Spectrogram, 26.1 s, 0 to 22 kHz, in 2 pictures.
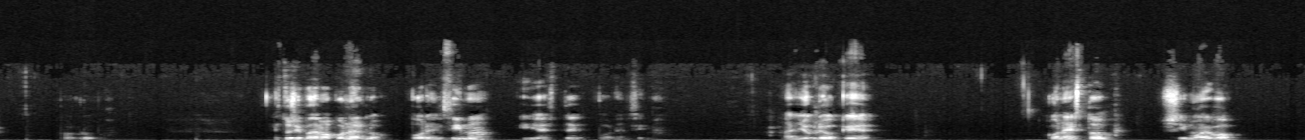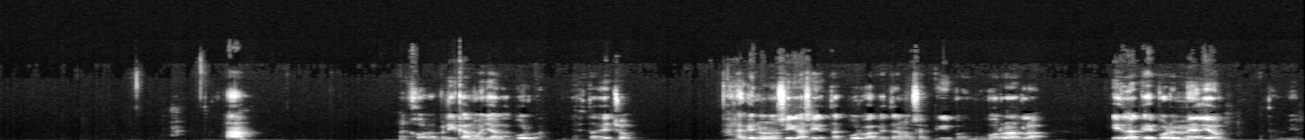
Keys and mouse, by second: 0.3 ctrl+p, 0.6 right click, 3.6-4.6 drag, 4.6-5.7 right drag, 5.7-6.3 drag, 6.3-9.6 middle drag, 9.6-10.0 right drag, 10.0-13.7 middle drag, 11.8 g, 13.7 right click, 14.2-15.7 ctrl+middle drag, 15.7 right click, 16.9 click, 17.6-18.6 right drag, 18.6-20.1 drag, 20.1 right drag, 20.9 right click, 22.2 x, 23.2 right click, 23.9 right click, 25.5 x.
